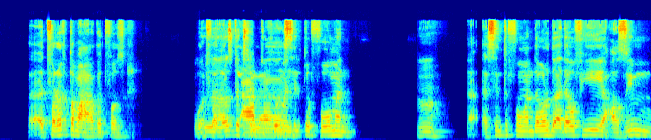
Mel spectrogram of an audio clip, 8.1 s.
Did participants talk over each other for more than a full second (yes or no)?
yes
